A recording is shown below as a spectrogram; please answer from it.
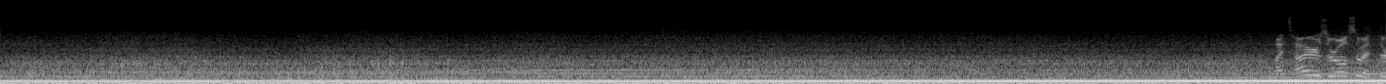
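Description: A 2025 BMW M4 Competition engine droning steadily from inside the car while driving, loud and continuous, with a voice speaking briefly near the end.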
